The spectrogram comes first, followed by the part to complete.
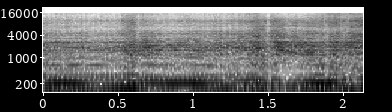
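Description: A solo cello, Paul D'Eath's Galway Cello, played with the bow in low, sustained notes that sound dense and rough.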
